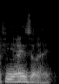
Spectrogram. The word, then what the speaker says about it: Fiesole: Fiesole.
